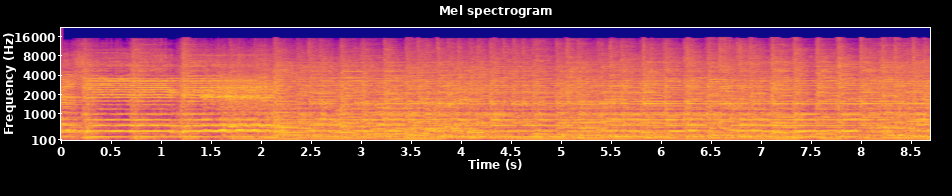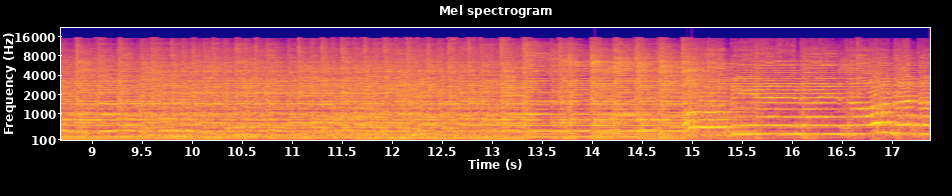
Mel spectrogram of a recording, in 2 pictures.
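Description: Albanian folk music on plucked long-necked lutes, çifteli among them: an instrumental passage of quick plucked notes over a steady low drone. A man's singing voice comes back in near the end.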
